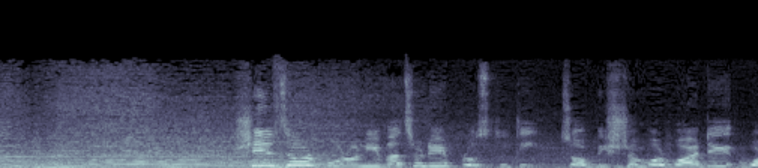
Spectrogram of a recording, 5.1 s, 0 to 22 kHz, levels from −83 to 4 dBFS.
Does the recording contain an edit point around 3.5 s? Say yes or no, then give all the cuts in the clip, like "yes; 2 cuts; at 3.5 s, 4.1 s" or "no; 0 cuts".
no; 1 cut; at 1.4 s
